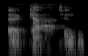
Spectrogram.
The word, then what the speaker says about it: captain: The first syllable is stressed, captain.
